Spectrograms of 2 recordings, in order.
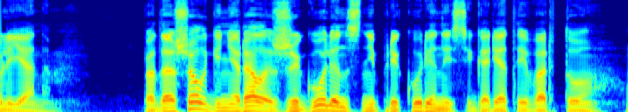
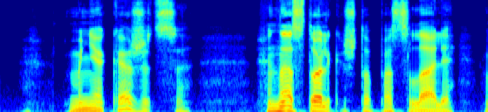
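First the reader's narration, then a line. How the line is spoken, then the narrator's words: Sighing. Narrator (Russian): вздохнула Ульяна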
